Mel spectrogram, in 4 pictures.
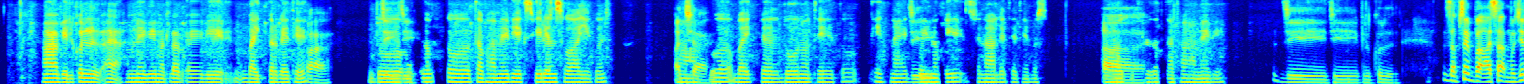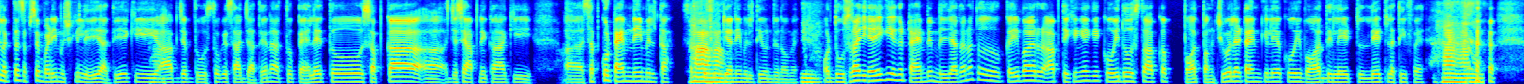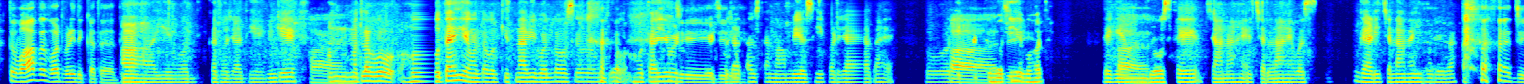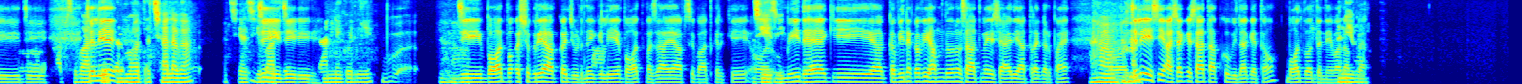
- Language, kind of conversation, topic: Hindi, unstructured, क्या आपने कभी यात्रा के दौरान कोई नया दोस्त बनाया है?
- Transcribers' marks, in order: mechanical hum; tapping; static; in English: "एक्सपीरियंस"; other noise; in English: "टाइम"; in English: "टाइम"; in English: "पंक्चुअल"; in English: "टाइम"; distorted speech; in English: "लेट लेट"; chuckle; chuckle; in English: "वेस्ट"; chuckle; chuckle; unintelligible speech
